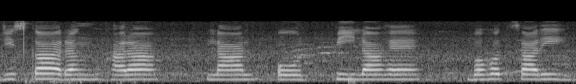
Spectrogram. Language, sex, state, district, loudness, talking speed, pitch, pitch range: Hindi, female, Haryana, Rohtak, -17 LUFS, 95 wpm, 230 Hz, 225-235 Hz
